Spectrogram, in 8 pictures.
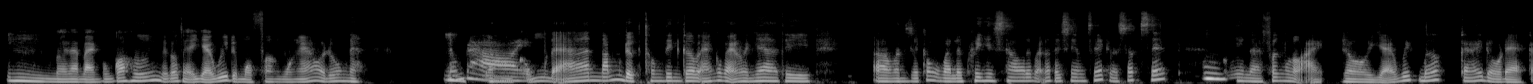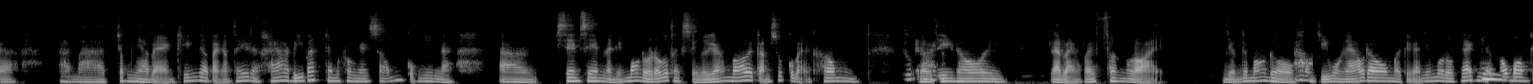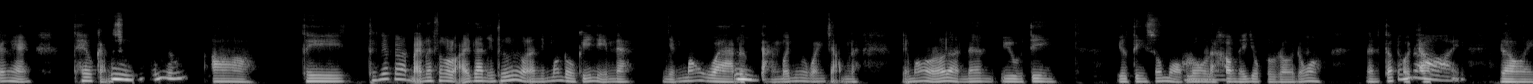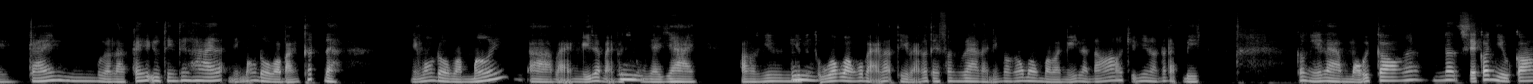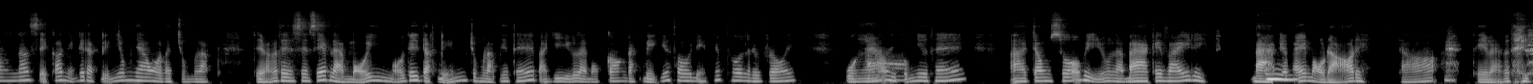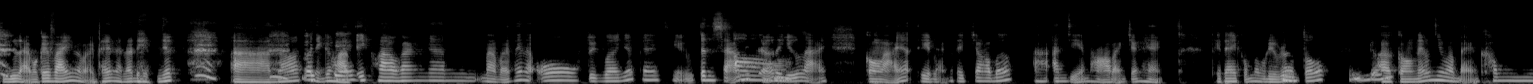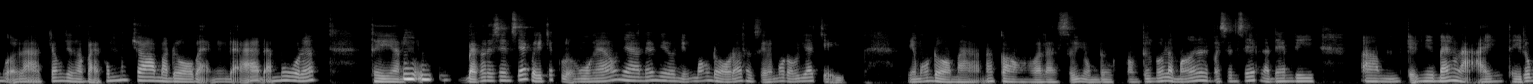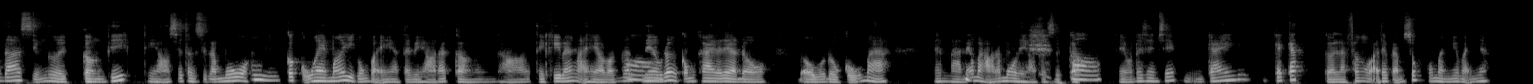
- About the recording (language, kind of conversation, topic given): Vietnamese, advice, Làm sao để bớt gắn bó cảm xúc với đồ đạc và dọn bớt đồ?
- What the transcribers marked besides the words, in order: tapping; laughing while speaking: "thể"; laughing while speaking: "À"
